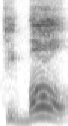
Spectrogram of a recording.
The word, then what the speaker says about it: Thibault: And Thibault, that's how you say his name.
